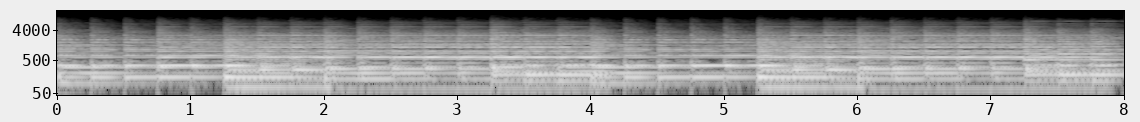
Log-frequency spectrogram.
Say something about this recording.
It's a beautiful happy day and I'm feeling nonchalent, this cheerful piano should do the trick :)
happy, piano, sunshine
